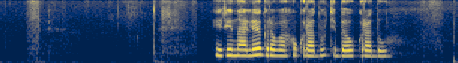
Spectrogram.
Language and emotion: Russian, neutral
